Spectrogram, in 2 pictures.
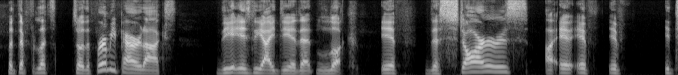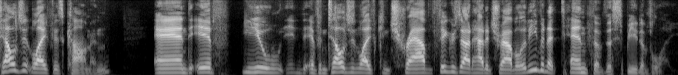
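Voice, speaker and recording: A man's voice: a little high, no room sound, studio quality. A man speaking as a scientist guest in an interview, explaining ideas informally and animatedly, often restarting his phrases. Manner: animated, informal, halting restarts with frequent 'you know'.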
